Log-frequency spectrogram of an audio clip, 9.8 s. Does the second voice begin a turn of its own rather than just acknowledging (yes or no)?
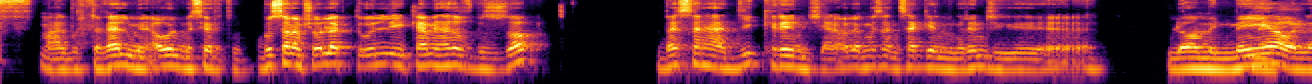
no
